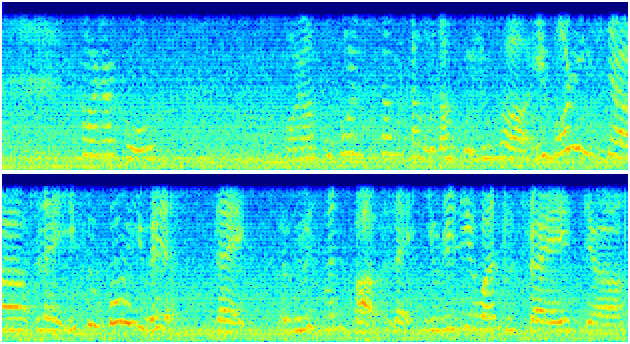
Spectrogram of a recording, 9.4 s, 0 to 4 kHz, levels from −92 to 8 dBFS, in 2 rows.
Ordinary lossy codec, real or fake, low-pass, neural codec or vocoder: none; fake; 3.6 kHz; vocoder, 24 kHz, 100 mel bands, Vocos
